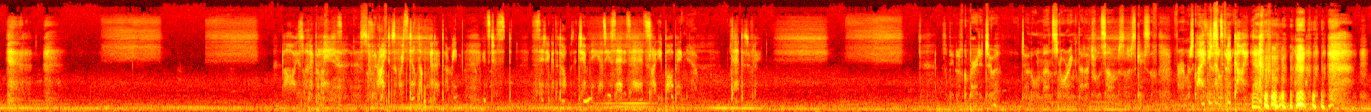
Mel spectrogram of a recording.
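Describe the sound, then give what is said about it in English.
An owlet perched on top of a chimney gives a begging call: a series of harsh, raspy hisses like a zipper being pulled open, repeating in short bursts, with people speaking softly at times. “It's like the sound of a zipper opening, isn't it?”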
